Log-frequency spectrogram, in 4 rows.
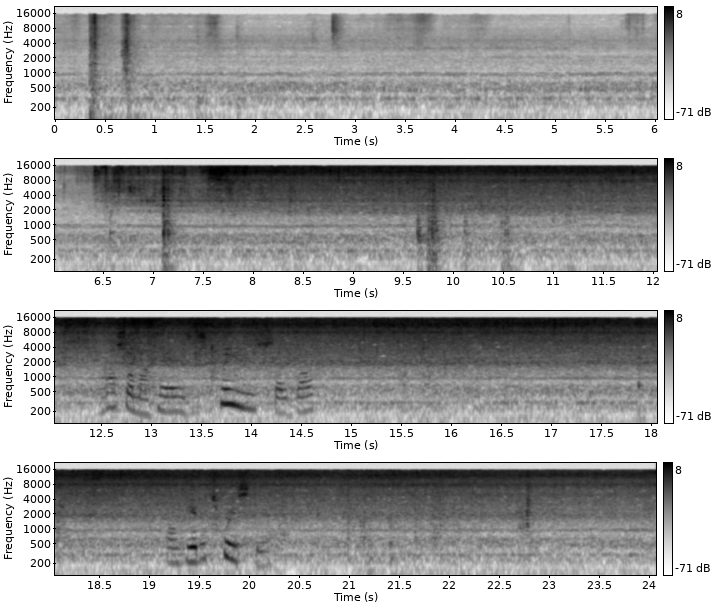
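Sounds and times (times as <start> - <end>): meat sizzling in hot oil: 6.2 - 24.0.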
